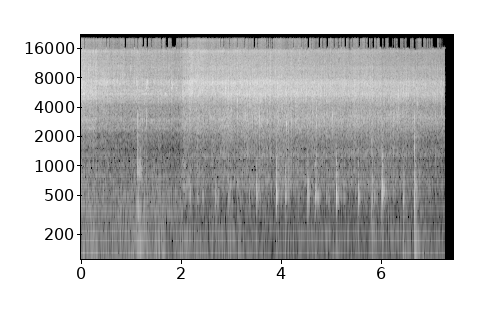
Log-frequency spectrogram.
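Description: Garlic and ginger paste sizzles steadily in hot oil in a pan while basmati rice is being cooked, a constant loud frying hiss with scattered sharp pops and crackles and no talking.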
